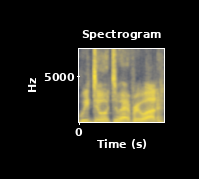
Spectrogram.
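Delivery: yelling. Retelling calling out an apology to the ref in a car park: retelling a yell. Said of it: "I just yelled out".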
